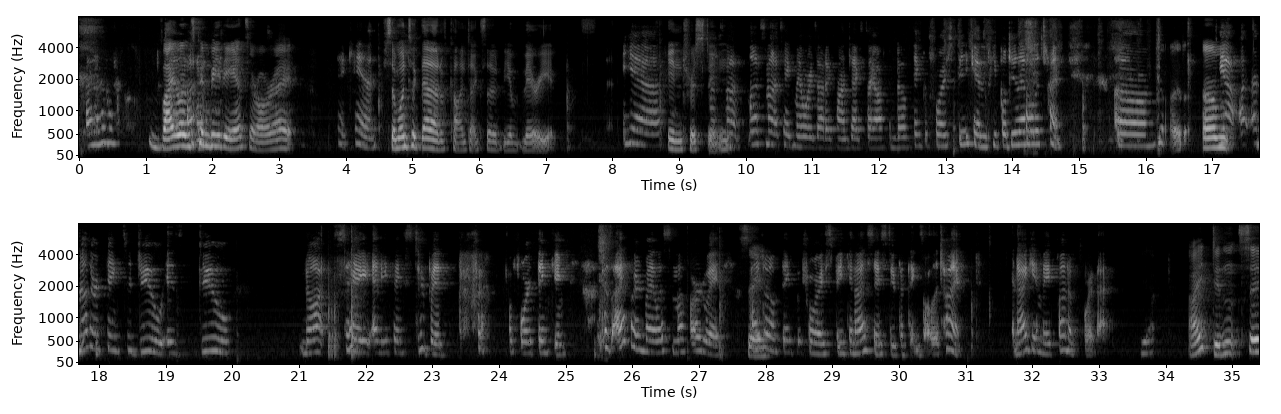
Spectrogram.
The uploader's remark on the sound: We know the audio quality for this episode is bad, I think we mentioned it in the episode but we recorded this on an iPad instead of a computer without our mic so that is why.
